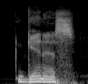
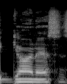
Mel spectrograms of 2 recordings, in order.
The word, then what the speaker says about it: Gunness: Both of us thought it was Guinness. And we both pronounce that. I still fight to say Gunness instead of Guinness. – Yeah. – My mouth wants to say Guinness.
